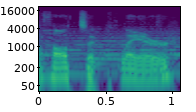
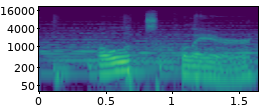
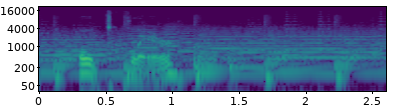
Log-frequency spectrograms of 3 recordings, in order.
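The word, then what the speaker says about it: Hauteclere: It's French old clear. Oh, oatsy. Wait. Oh, no. Oat. Old Clare. Yes. Old Clare. The H is silent. Ult clear.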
